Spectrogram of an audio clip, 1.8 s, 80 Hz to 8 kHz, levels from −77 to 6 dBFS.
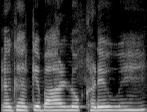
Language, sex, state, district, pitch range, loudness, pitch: Hindi, female, Uttar Pradesh, Lucknow, 240-250 Hz, -14 LUFS, 245 Hz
